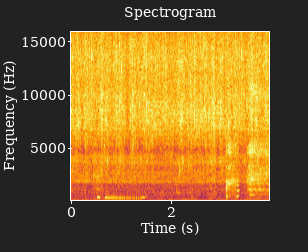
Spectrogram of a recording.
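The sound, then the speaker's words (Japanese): A shower sprays water in a steady, continuous hiss for the whole stretch. A few faint, brief vocal sounds break in over the running water. “シャワー当てるのくすぐったいかもしれませんけど、我慢しててくださいね”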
